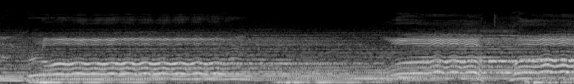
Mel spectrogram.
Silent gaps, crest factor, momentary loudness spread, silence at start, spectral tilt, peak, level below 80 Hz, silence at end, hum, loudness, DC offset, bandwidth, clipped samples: none; 14 dB; 6 LU; 0 s; -6.5 dB/octave; -2 dBFS; -42 dBFS; 0 s; none; -17 LUFS; under 0.1%; 11.5 kHz; under 0.1%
